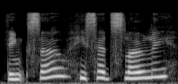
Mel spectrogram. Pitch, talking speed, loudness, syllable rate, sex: 305 Hz, 170 wpm, -15 LUFS, 3.7 syllables/s, female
